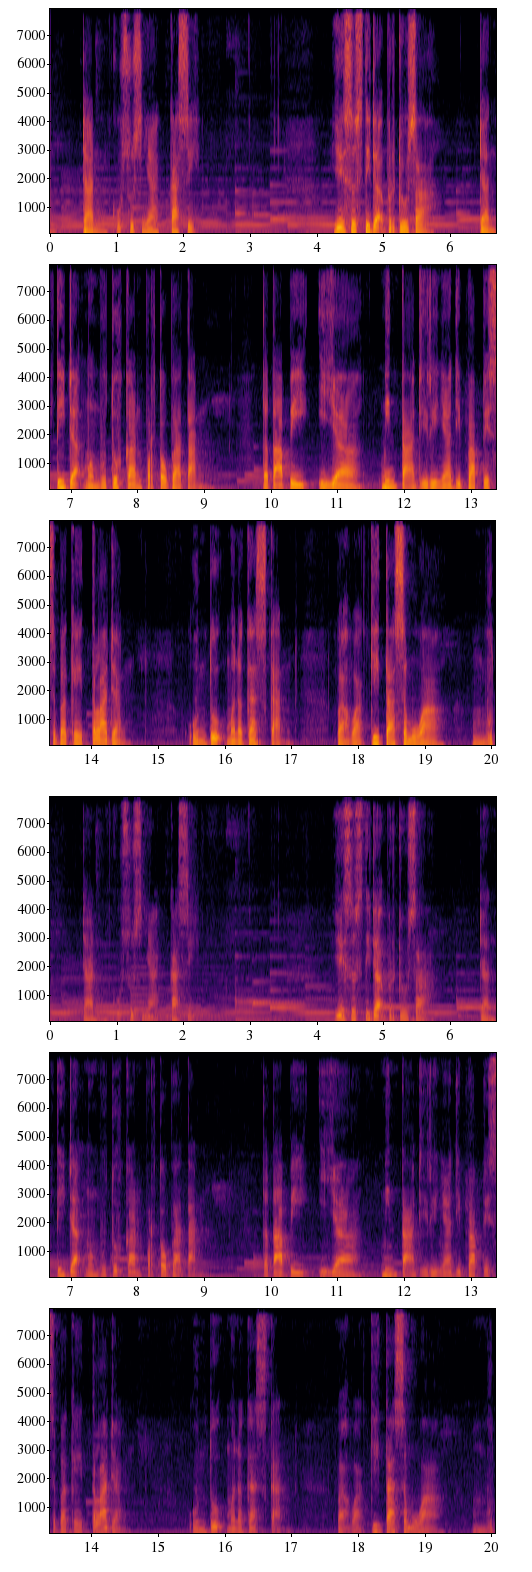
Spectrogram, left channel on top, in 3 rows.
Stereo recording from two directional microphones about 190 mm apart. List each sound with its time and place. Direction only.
0.5 s speech: 45° left (ahead or behind)
0.9 s speech: 30° left (ahead or behind)
4.2 s speech: 40° left (ahead or behind)
15.4 s speech: 30° left (ahead or behind)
